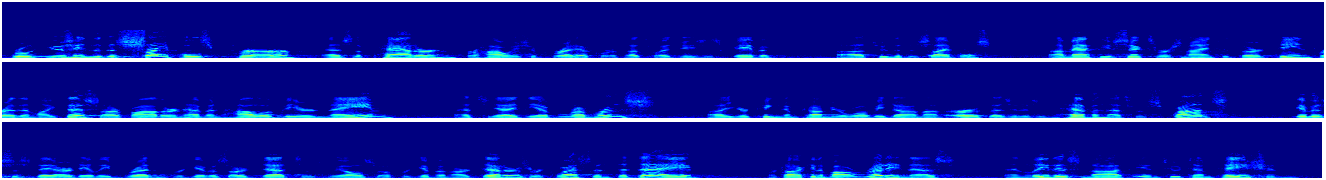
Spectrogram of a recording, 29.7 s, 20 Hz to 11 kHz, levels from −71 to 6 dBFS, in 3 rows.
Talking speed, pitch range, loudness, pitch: 195 wpm, 145-180 Hz, -39 LUFS, 160 Hz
